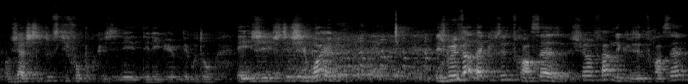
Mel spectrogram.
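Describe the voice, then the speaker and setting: A man from Algeria performing a stand-up comedy set at a live gala, playful and slipping into quick parody voices. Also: on the high side. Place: live gala hall with audience. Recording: roomy hall, distant mic, loud noise. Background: audience laughter and ambience.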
